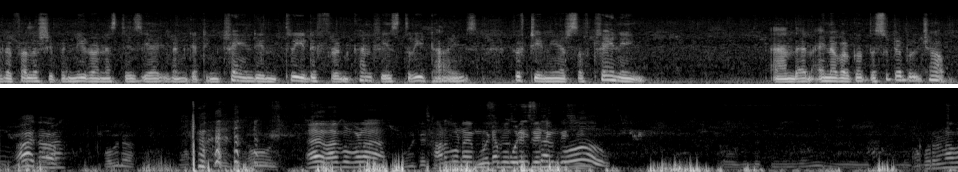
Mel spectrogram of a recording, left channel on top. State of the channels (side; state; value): both; different; correlation -0.01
